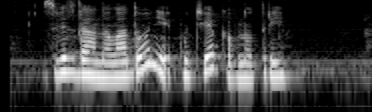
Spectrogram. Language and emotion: Russian, neutral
